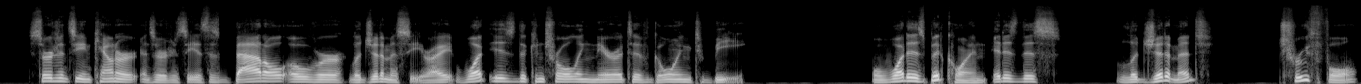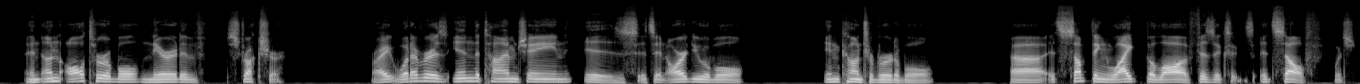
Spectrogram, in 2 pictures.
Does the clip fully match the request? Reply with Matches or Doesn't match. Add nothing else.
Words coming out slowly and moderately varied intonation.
Matches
